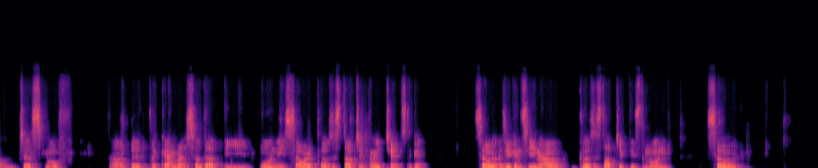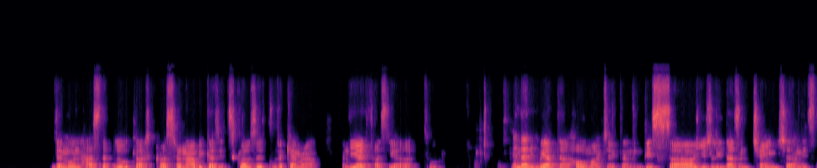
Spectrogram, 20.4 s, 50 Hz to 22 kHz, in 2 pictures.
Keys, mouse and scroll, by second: 0.0-2.3 drag, 2.3-2.7 scroll down 1, 2.7-4.1 drag, 4.9-7.0 drag, 10.5-11.6 drag, 11.7-13.6 drag, 18.2 click.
